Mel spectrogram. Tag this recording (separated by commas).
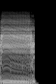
Music, Musical instrument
